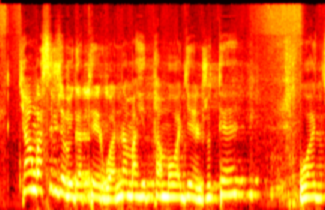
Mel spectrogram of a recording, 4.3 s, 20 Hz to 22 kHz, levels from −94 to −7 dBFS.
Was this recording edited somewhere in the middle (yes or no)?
no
